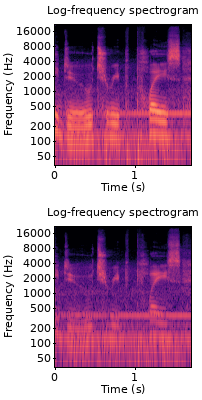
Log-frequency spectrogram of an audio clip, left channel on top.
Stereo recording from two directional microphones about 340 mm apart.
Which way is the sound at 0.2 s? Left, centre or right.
Centre.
